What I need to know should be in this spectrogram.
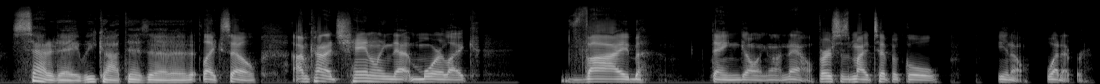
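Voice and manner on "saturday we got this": really smooth, easy, vibey radio-style delivery. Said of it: "I'd do my best, like, [name] impersonation".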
